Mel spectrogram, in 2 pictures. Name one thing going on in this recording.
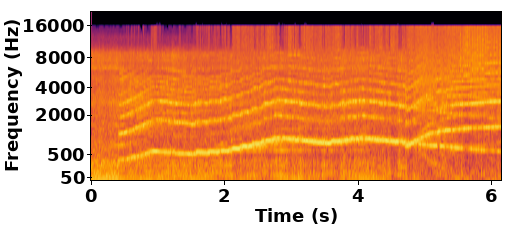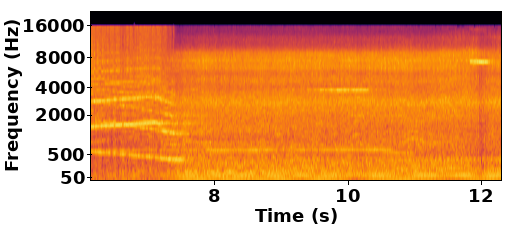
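A large truck engine rumbles as it drives slowly past.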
